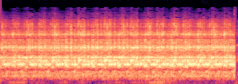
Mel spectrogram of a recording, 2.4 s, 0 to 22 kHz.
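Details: Snapper LT200 riding mower after fitting a new fuel pump and new fuel filter (the old pump was the cause): an even, fast cranking buzz for a little over two seconds, spinning normally with no drag. The carburetor still needs cleaning, as the engine hunted.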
